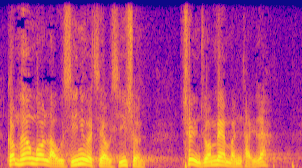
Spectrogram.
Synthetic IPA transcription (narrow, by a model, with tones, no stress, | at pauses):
kɐ˨˥mhœː˥ŋkɔː˨˥ŋlɐ˨˩wsiː˨˥niː˥kɔː˧t͡siː˨˩jɐ˨˩wsiː˨˥t͡ʃʰœː˨˩ŋ | t͡ʃʰɵ˥ji˨˩nt͡sɔː˨˥mɛː˥mɐ˨nt̪ʰɐ˨˩jlɛː˥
